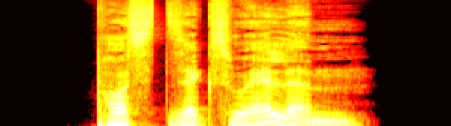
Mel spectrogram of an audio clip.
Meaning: strong dative masculine/neuter singular of postsexuell
- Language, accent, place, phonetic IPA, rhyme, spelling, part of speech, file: German, Germany, Berlin, [pɔstzɛˈksu̯ɛləm], -ɛləm, postsexuellem, adjective, De-postsexuellem.ogg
